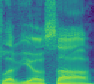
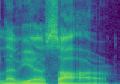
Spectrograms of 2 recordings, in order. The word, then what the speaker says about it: Leviosa: you're saying it wrong it's Leviosa not Leviosa can't do that part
